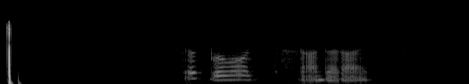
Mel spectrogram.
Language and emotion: Russian, sad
